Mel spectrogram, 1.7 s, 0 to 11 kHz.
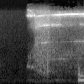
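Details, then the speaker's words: F-16 ducted fan unit run up on the bench: high steady fan whine, then low buzzing hum louder and higher once set on the table; fan is badly out of balance. "for those of you that have this plane yes it's going to be out of balance you may not notice but just because you don't notice does not mean it's"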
